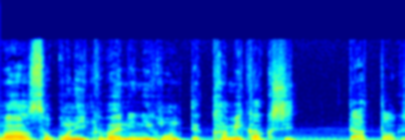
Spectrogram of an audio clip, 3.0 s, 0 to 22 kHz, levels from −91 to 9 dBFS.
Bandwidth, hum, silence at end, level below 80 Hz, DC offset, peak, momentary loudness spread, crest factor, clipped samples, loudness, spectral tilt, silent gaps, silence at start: 16 kHz; none; 0 s; -46 dBFS; under 0.1%; -10 dBFS; 8 LU; 16 dB; under 0.1%; -26 LUFS; -5.5 dB/octave; none; 0 s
